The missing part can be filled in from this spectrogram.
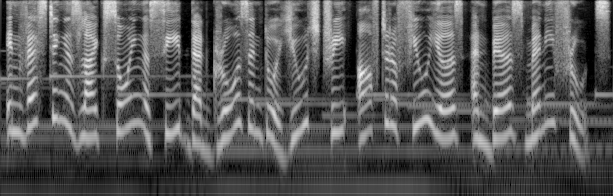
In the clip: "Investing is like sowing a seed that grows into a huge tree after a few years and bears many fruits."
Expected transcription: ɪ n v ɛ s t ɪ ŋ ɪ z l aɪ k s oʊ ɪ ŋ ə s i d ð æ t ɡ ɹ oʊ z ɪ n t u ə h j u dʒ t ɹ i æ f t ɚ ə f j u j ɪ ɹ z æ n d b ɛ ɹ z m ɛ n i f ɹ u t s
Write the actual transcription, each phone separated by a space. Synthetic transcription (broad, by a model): ɪ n v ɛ s t ɪ ŋ ɪ z l aɪ k s oʊ ɪ ŋ ə s i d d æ t ɡ ɹ oʊ z ɪ n t u ə h j u dʒ t ɹ i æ f t ɚ ə f j u j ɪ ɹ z æ n d b ɛ ɹ z m ɛ n i f ɹ u t s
